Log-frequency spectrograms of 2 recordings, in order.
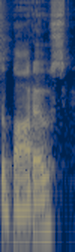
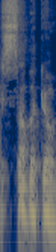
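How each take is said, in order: First: The name is said with an American pronunciation. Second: The name is said with a Hungarian pronunciation. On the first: This is how the name is said in America. "the Americanized version of saying it" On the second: This is how the family says the name. "the family name is Hungarian, so we we would say"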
